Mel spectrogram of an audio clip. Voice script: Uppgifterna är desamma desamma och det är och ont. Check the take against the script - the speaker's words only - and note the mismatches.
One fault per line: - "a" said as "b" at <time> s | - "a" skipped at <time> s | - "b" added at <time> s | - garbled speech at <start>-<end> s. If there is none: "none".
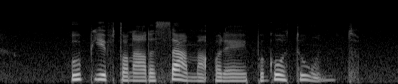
- "desamma" skipped at 2.0 s
- "på gott" added at 2.5 s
